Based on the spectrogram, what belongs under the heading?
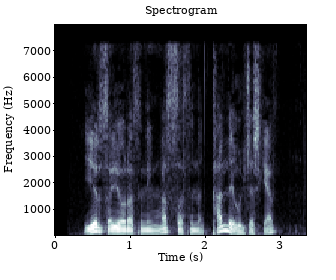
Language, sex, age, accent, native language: Uzbek, male, 18-24, Samarqand, Uzbek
